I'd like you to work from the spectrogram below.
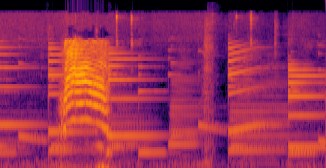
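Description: A cat in a horror video game meows several times, one loud drawn-out cry followed by shorter, softer mews against a faint musical backdrop.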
